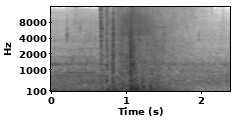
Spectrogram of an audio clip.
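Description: A heavy thud of landing footsteps sounds.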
